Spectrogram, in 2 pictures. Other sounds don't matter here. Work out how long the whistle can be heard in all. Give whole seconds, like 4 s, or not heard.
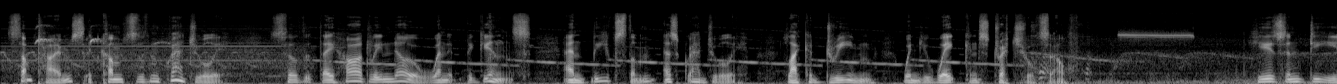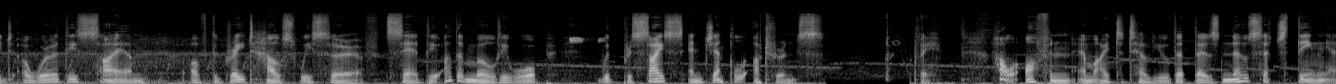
4 s.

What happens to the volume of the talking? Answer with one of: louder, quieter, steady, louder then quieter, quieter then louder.
steady.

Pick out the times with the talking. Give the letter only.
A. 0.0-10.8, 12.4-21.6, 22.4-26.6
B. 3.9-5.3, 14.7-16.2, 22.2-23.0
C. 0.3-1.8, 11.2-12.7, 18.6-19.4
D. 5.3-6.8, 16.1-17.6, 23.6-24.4
A.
